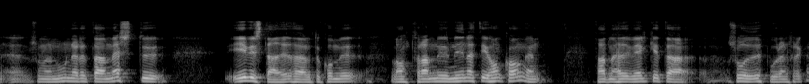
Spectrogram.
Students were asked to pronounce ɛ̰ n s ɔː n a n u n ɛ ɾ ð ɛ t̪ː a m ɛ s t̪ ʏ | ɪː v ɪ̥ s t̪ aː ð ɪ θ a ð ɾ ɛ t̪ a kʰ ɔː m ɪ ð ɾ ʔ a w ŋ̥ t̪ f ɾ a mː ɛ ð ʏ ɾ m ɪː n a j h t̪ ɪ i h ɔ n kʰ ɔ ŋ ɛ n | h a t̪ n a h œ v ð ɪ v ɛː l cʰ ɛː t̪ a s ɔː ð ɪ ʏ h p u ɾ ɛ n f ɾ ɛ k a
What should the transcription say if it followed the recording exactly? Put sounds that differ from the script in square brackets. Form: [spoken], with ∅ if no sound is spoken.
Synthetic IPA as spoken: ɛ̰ n s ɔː n a n u n ɛ ɾ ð ɛ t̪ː a m ɛ s t̪ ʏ | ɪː v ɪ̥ s t̪ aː ð ɪ θ a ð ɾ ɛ t̪ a kʰ ɔː m ɪ ð [l] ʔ a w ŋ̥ t̪ f ɾ a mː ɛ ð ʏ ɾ m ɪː n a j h t̪ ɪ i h ɔ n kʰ ɔ ŋ ɛ n | [θ] a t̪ n a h [ɛ] v ð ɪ v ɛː l [c] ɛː t̪ a s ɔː ð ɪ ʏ h p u ɾ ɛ n f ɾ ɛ k a

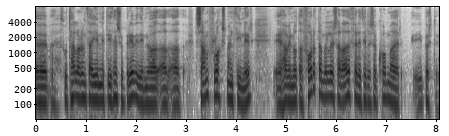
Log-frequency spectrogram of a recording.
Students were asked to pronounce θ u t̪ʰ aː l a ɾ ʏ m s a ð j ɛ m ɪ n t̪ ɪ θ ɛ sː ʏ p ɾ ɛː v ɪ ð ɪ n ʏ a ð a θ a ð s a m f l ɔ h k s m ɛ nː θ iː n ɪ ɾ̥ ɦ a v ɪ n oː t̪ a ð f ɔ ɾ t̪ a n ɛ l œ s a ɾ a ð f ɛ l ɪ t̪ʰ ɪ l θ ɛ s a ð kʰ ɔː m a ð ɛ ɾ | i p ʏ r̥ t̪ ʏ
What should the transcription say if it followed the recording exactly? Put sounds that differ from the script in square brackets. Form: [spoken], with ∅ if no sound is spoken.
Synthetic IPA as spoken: θ u t̪ʰ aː l a ɾ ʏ m [θ] a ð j ɛ m ɪ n t̪ [i] θ ɛ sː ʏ p ɾ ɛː v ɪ ð ɪ n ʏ a ð a [ð] a ð s a m f l ɔ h k s m ɛ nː θ iː n ɪ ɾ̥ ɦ a v ɪ n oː t̪ a ð f ɔ ɾ t̪ a [m] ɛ l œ s a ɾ a ð f ɛ [ɾ] ɪ t̪ʰ ɪ l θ ɛ s a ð kʰ ɔː m a ð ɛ ɾ | i p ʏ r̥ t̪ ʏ

